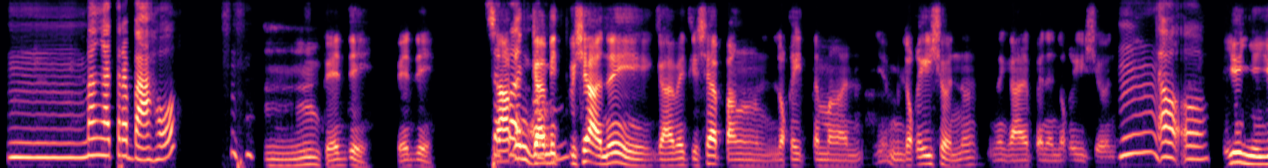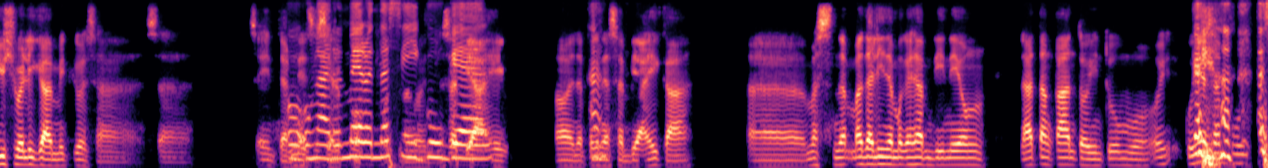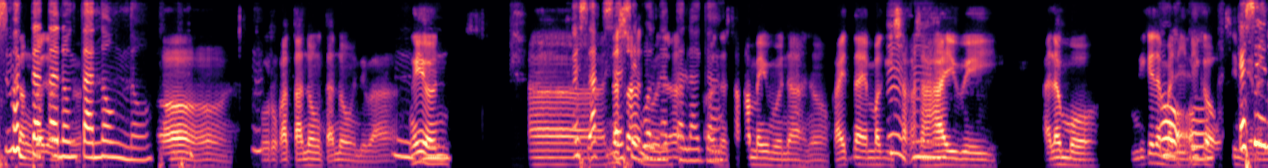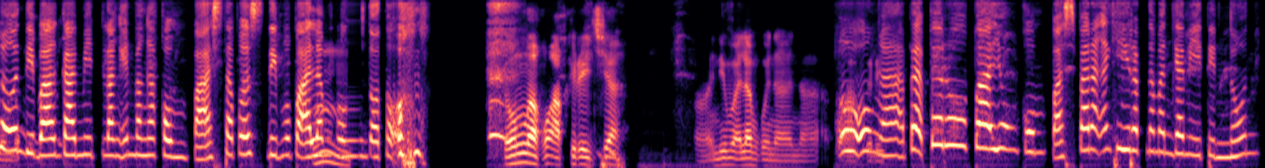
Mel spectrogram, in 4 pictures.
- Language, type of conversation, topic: Filipino, unstructured, Paano mo ginagamit ang teknolohiya sa araw-araw?
- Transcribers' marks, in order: static; other background noise; chuckle; dog barking; tapping; laughing while speaking: "Kaya"; other animal sound; chuckle; distorted speech; mechanical hum; laughing while speaking: "totoo"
